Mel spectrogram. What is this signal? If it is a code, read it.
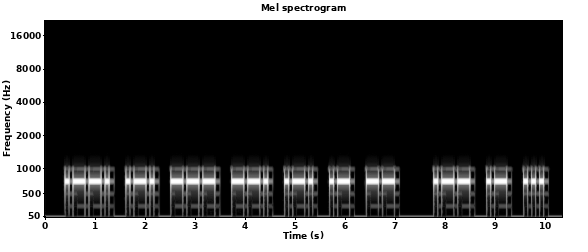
Morse code, heard as a keyed tone, about 15 wpm, spaced as for 13 wpm, 750 Hz. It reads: PROGRAM WAS
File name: Morse / 13WPM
